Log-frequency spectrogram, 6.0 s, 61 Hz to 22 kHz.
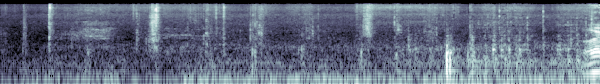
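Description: Steering sector gear and pinion of a Toro LX425 lawn tractor being worked through by the steering, with scattered light clicks and a sharper knock about four and a half seconds in, over a faint low rumble. The steering turns more freely now that the pinion nut has been backed off from too tight.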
